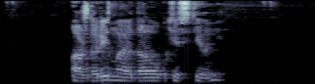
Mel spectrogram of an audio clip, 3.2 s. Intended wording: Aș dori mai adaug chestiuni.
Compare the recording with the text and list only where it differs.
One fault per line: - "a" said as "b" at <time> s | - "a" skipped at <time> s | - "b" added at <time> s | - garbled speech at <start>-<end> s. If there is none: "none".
none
